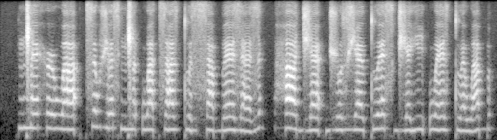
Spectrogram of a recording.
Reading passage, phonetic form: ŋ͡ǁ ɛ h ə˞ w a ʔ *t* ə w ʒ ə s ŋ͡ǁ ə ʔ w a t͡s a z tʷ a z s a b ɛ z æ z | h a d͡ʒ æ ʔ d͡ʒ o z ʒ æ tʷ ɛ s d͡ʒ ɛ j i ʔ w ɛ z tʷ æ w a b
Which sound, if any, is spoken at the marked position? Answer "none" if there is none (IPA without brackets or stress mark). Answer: t͡s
